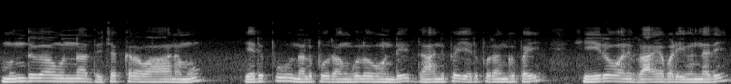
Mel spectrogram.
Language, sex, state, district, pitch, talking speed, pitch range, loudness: Telugu, male, Telangana, Mahabubabad, 130 Hz, 130 wpm, 125-140 Hz, -14 LUFS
